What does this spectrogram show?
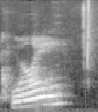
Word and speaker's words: Quirrell: Quirrell? Squirrel? Quirrell. That's how I say it. It's like squirrel.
